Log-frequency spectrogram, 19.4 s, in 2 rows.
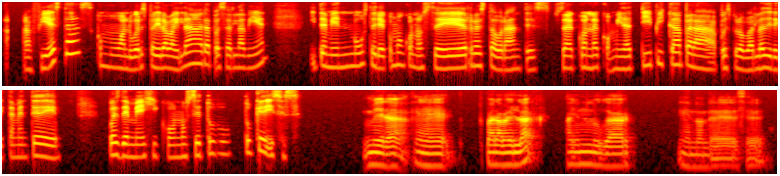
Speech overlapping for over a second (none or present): none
